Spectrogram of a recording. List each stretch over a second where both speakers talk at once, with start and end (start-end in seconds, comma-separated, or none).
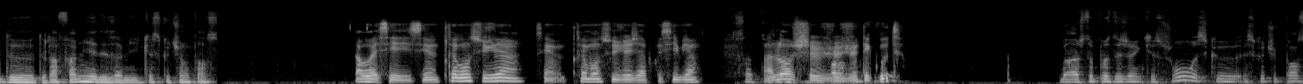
7.6-8.9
